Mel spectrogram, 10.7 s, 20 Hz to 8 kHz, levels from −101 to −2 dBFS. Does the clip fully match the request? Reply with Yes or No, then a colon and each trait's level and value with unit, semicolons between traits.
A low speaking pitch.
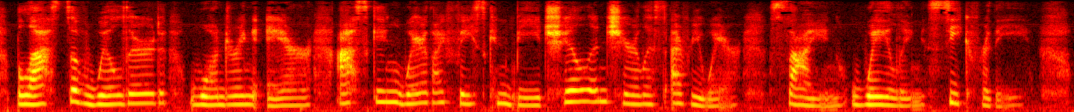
No: high, 230 Hz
